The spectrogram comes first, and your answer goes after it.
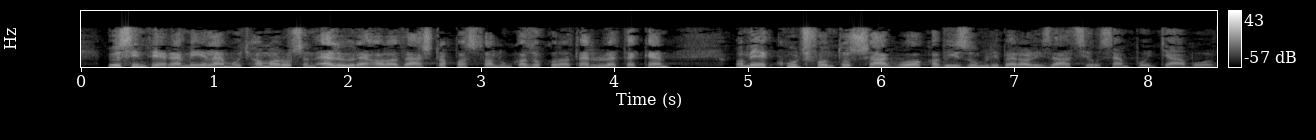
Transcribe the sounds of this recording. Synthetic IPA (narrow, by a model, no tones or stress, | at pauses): øːsint̪eːnrɛmeːlɛmɦo̞chɒmɒɾo̞ʃɒnɛløːɾɛɦɒlɒd̪aːʃt̪ɒpɒst̪ɒluŋkɒzo̞ko̞nɒt̪ɛɾylɛt̪ɛkɛn | ɒmɛjɛkːult͡ʃfo̞nt̪o̞ʃːaːɡuɒkɒviːzumlibɛɾɒlizaːt̪sijoːsɛmpo̞ɲcaːboːl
